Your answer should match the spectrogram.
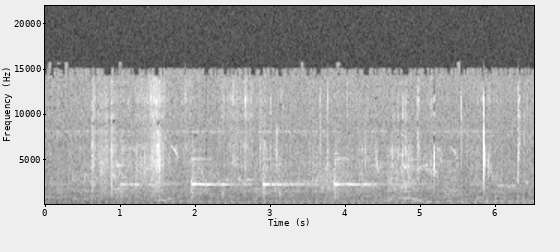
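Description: Quiet outdoor ambience: a faint high steady tone that comes and goes about once a second, faint voices, and one sharp click near the end.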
